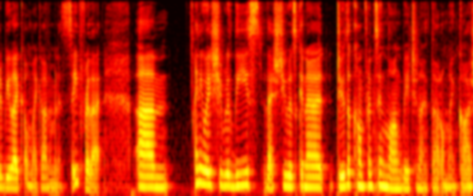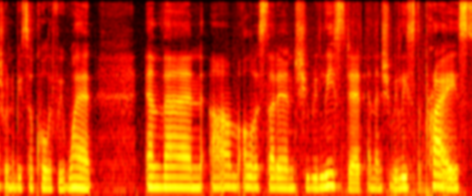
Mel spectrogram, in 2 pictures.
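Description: A woman speaks at a fairly quick pace with a fairly low voice and ordinary pitch variation. The recording is very clean, with a silent background. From California Central Valley. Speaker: podcast host, social worker. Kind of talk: casual chat.

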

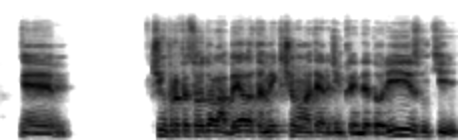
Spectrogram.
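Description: Here a man speaks at a fairly quick pace. His tone is bright and sharp. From Minas Gerais, Brazil (Belo Horizonte). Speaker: tech entrepreneur. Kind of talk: interview.

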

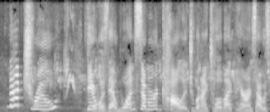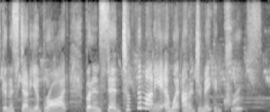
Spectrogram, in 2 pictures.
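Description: Fairly quick, animated speech with lively intonation and music in the background. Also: woman, high pitch for a woman. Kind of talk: comedic radio-drama parody, modern snark over old Western. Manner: sarcastic, animated, quippy.

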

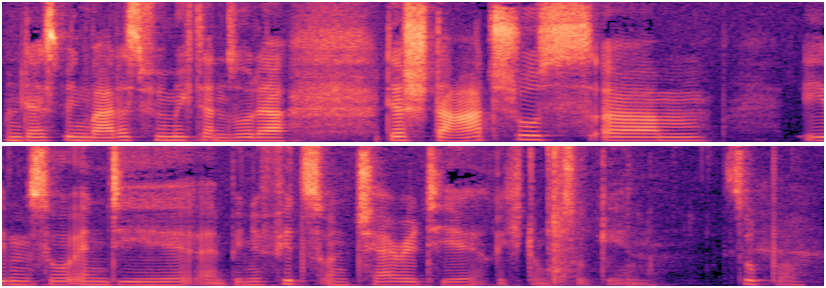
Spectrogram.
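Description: A woman speaks at a medium pitch and moderate pace in a monotone, flat intonation, with big swings in loudness. The recording is very clean, with a silent background. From Bavaria. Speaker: musical theatre performer. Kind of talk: casual interview.

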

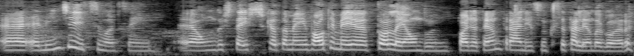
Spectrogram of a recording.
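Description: A woman speaks at a fairly quick pace with fairly high pitch and an ordinary speaking voice. Her loudness swings widely while her pitch varies in an ordinary way. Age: 30s. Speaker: poet and translator. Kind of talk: casual chat.

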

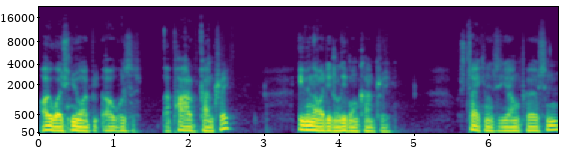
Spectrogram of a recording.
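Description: In an Australian accent, a man speaks with a very deep, low pitch and a dark, mellow tone, fairly even intonation, and a moderate pace. His loudness swings widely, long pauses come often, and the recording is very clean with a silent background. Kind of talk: interview testimony. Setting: healing house in rural community. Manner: halting.

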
